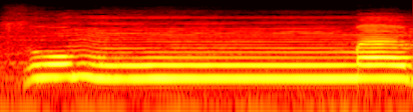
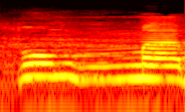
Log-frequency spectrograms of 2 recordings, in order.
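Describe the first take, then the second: First: The doubled m is held longer. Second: The doubled m is cut short. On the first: The speaker calls it right. "tapi agak lamaan" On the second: The speaker calls it wrong. "nah nggak"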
